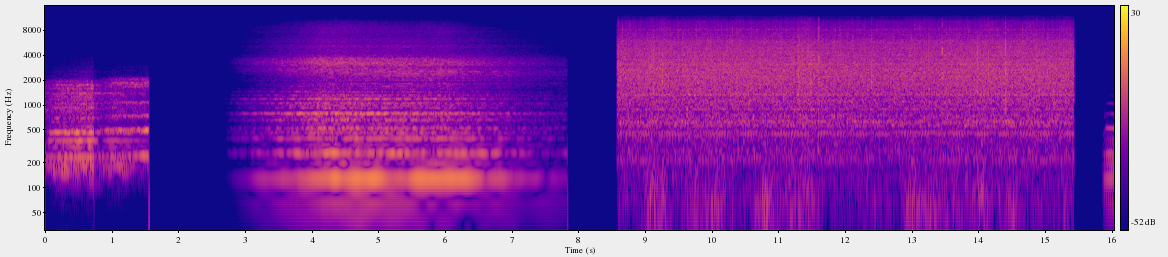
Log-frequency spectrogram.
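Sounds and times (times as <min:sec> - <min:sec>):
vinyl crackling hiss: 0:08.6 - 0:15.4.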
